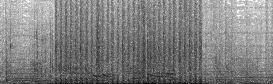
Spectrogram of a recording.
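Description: A burst of rapid automatic gunfire lasting about two seconds, starting about a second in, over an orchestral film score.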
